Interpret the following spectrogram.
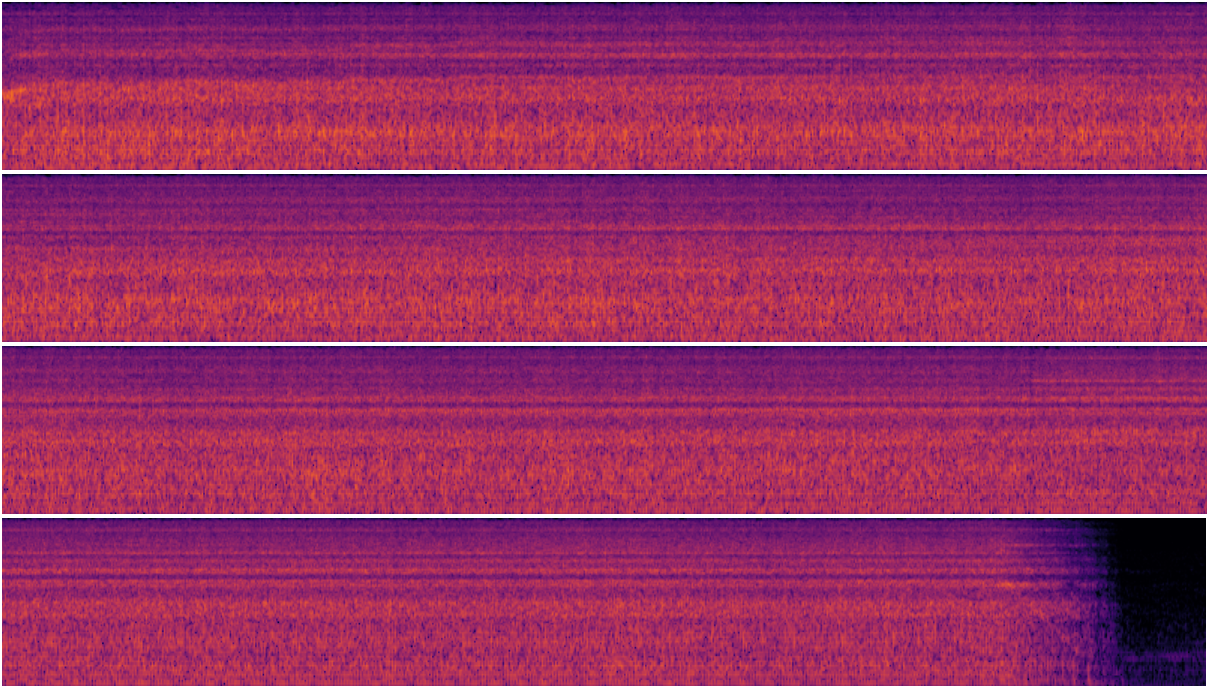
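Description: Small electric bowl chopper's motor running steadily under load, its blades blending chillies, garlic and stock into a smooth liquid purée.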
